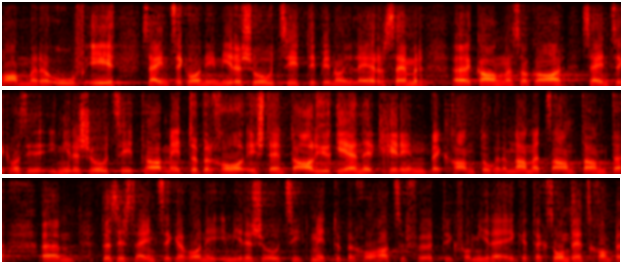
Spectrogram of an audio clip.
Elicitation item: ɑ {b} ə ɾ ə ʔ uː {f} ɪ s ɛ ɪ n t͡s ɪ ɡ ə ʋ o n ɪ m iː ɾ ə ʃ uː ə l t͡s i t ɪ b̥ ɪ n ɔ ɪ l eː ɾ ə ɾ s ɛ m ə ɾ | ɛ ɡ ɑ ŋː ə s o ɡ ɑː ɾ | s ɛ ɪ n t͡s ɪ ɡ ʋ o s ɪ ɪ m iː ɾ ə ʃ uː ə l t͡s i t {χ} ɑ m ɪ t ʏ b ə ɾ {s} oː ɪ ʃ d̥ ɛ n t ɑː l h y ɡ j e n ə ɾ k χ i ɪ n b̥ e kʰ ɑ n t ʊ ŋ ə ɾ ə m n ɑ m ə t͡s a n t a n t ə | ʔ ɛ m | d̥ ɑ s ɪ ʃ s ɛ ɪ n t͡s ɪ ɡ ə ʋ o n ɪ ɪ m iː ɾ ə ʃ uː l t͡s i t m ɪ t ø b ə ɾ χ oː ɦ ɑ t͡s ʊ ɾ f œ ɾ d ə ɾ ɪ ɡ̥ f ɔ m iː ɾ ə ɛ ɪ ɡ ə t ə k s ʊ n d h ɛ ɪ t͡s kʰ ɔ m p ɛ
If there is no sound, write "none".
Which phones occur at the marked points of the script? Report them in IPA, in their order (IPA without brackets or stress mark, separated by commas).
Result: m, f, h, χ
